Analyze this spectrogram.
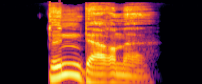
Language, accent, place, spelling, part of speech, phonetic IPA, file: German, Germany, Berlin, Dünndärme, noun, [ˈdʏnˌdɛʁmə], De-Dünndärme.ogg
- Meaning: nominative/accusative/genitive plural of Dünndarm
